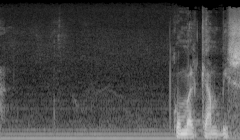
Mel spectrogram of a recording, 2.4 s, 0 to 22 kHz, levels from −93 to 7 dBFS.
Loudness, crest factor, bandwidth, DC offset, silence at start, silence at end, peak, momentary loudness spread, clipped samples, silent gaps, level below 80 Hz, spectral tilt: -17 LUFS; 20 dB; 18 kHz; under 0.1%; 0 s; 0 s; -2 dBFS; 20 LU; under 0.1%; none; -36 dBFS; -4 dB/octave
